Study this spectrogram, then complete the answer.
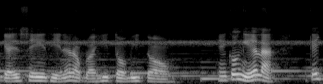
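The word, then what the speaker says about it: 人々: sau nó là chữ kuri kaisi thì nó đọc là hitobito.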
